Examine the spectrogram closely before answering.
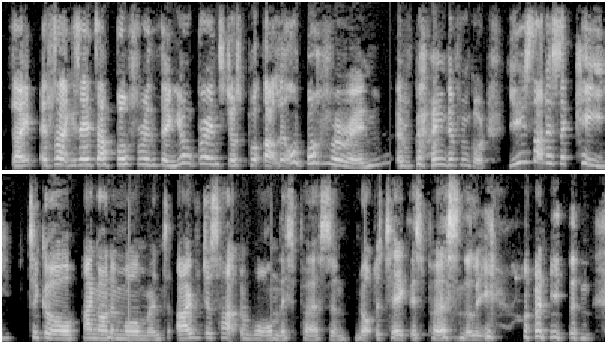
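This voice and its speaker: A woman with a British accent speaks at a moderate pace in a high pitch, her voice making very wide pitch swings. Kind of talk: casual chat. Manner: loud.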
